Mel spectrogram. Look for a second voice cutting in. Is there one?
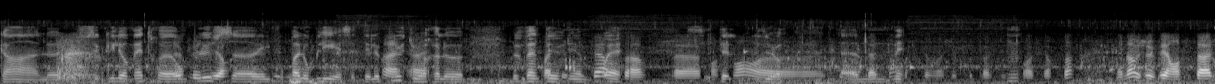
Yes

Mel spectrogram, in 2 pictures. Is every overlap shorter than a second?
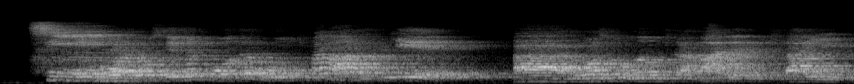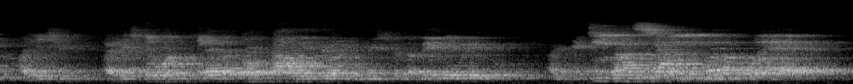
No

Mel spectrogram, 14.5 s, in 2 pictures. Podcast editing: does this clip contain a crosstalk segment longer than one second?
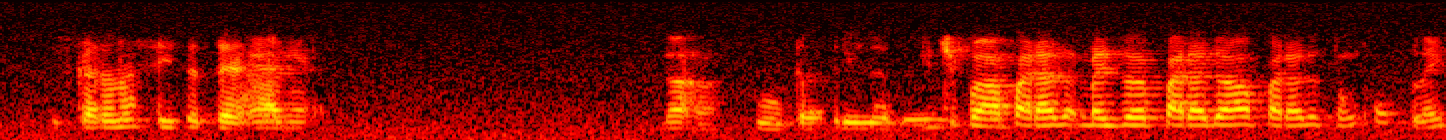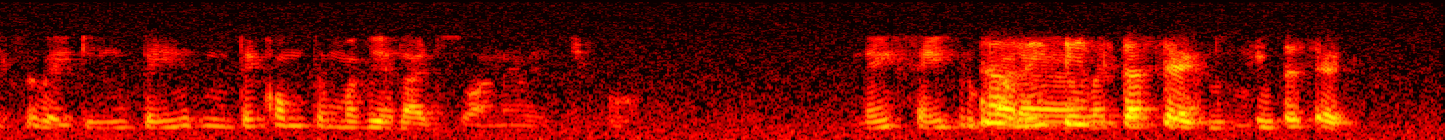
Yes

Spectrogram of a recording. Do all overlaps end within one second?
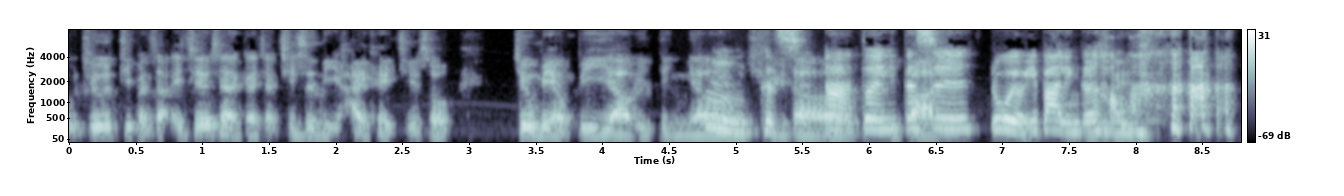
No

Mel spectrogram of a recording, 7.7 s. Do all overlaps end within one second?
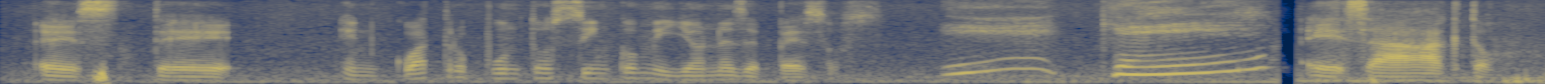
Yes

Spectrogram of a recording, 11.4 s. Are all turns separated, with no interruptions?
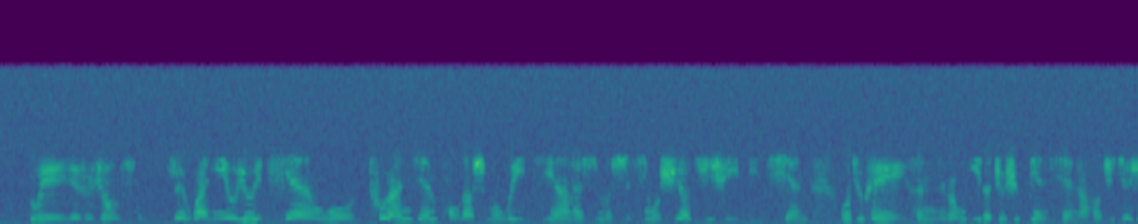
Yes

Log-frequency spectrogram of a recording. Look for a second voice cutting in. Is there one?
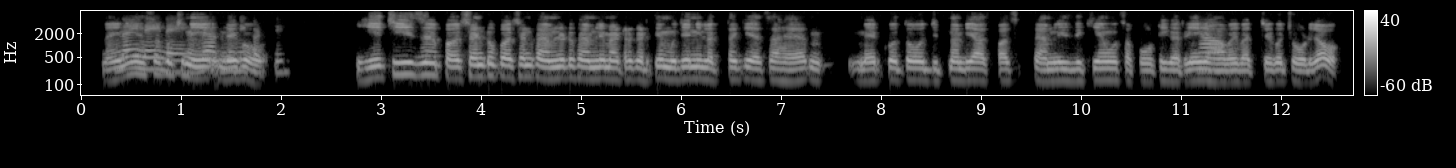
Yes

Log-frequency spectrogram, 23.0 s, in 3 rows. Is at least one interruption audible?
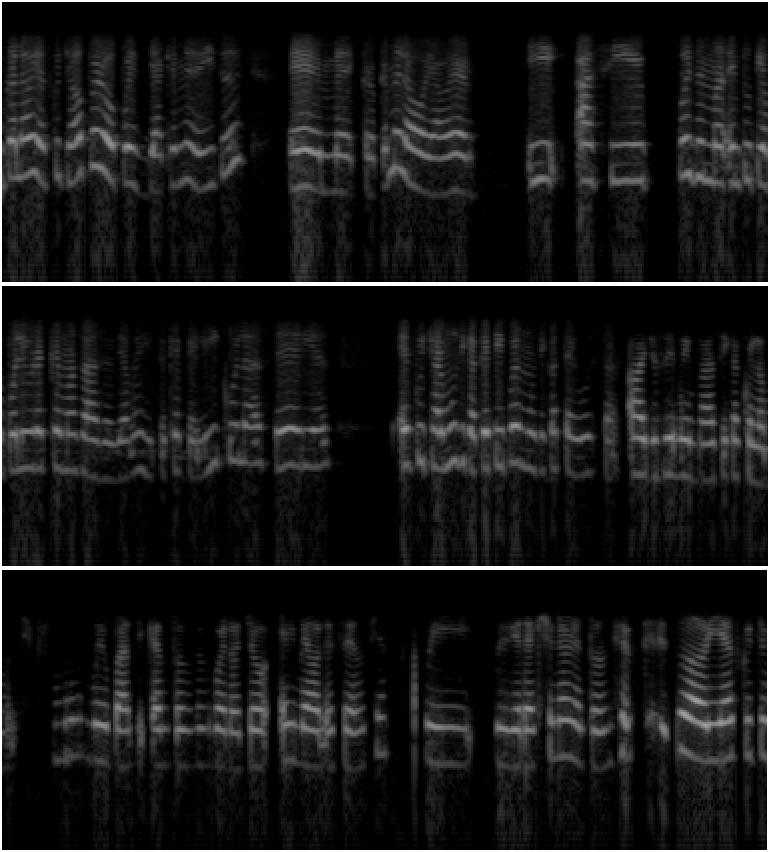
No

